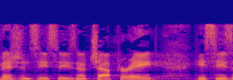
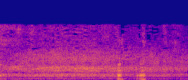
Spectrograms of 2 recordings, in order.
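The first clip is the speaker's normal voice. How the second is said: soft laugh; 5 dB quieter than usual. Real, not acted. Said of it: "I couldn't resist".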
